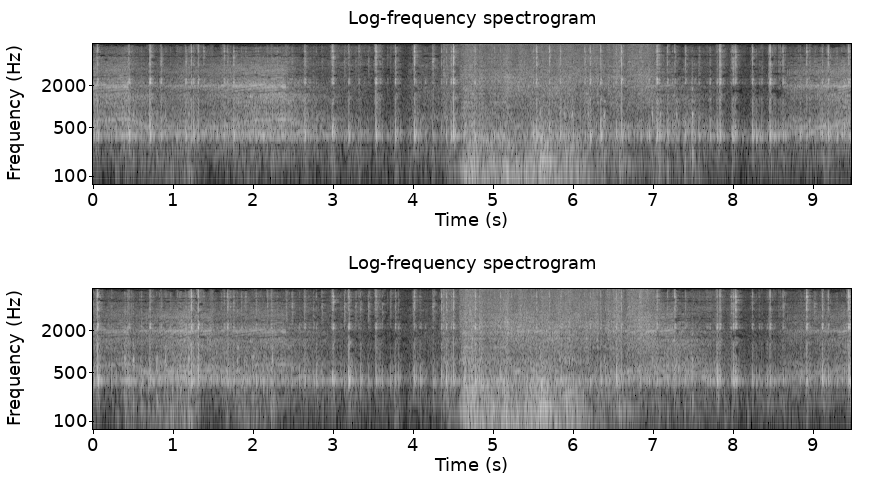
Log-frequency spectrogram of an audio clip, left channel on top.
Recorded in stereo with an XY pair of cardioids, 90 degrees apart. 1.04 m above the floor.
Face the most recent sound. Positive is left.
turn(degrees=-65)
